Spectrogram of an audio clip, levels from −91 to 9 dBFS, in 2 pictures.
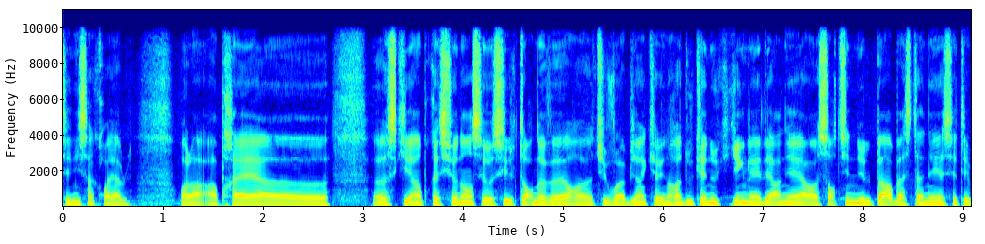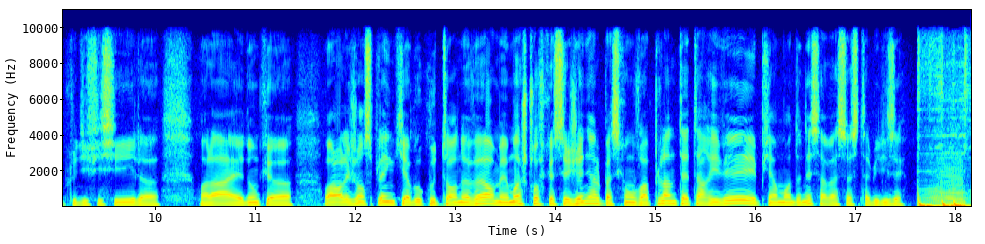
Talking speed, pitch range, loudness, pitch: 260 wpm, 115-135 Hz, -27 LUFS, 125 Hz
